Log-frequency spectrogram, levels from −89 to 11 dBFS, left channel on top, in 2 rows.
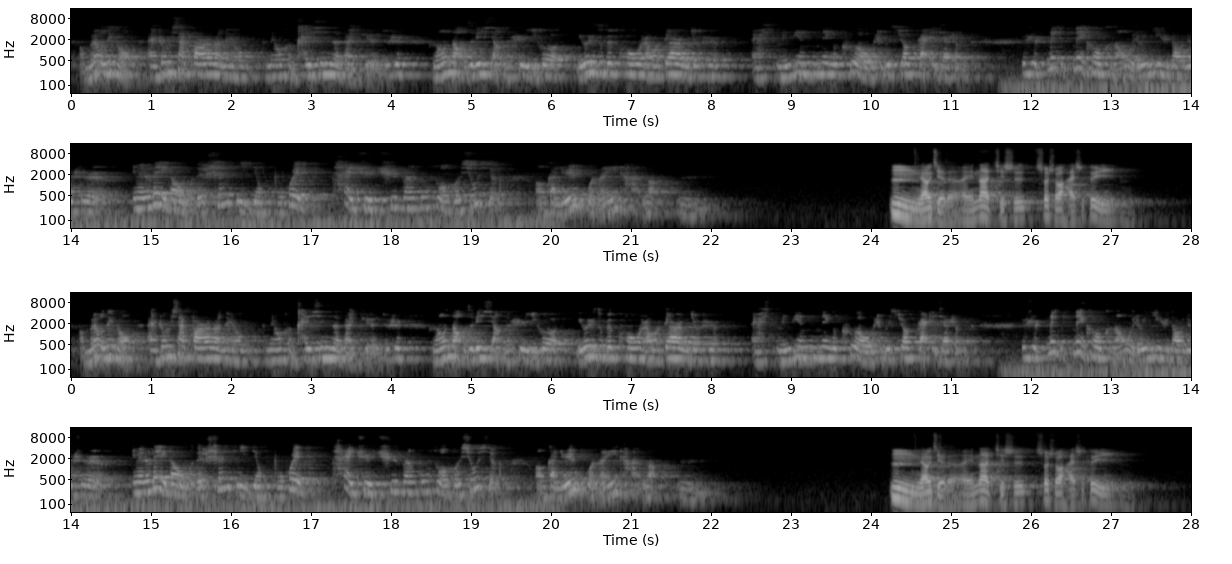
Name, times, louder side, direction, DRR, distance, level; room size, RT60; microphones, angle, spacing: voice 1, 0.0-8.1 8.5-14.5 14.8-17.0 17.3-21.9, right 1 dB, 80° right, 4 dB, 3.0 m, -37 dB
sound 1, 11.6-19.9, equal, 60° right, 7.3 m, -50 dB
voice 2, 24.2-27.3, left 2 dB, 20° left, 11 dB, 0.7 m, -32 dB
29.0 x 24.0 x 5.5 m, 1.3 s
head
